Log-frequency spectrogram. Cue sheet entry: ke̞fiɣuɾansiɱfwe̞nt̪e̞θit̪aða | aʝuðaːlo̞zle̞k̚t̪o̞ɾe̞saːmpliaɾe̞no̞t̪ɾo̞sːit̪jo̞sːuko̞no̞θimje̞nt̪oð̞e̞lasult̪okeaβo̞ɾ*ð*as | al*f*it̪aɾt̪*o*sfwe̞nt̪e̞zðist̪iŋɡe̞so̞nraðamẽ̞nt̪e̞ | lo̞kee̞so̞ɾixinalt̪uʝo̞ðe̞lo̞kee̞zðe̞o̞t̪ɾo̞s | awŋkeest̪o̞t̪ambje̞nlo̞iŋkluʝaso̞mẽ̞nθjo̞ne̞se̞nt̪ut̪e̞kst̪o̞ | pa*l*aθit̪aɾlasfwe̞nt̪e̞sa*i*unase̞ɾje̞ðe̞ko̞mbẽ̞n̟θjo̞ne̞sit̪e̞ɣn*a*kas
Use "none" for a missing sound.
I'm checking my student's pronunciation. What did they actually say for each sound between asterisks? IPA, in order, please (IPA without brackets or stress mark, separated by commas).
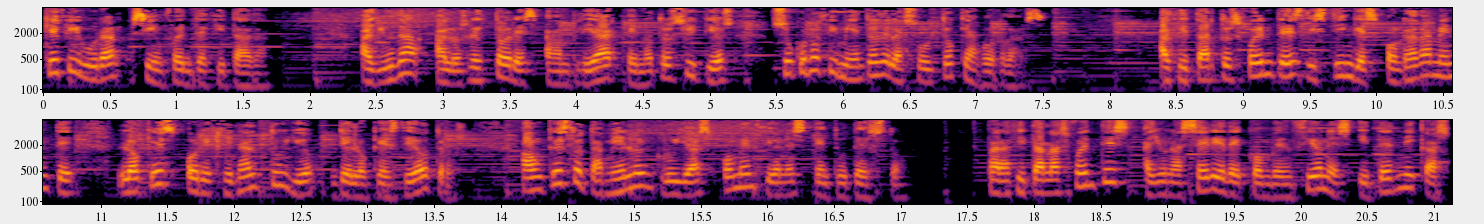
ð, θ, u, ɾ, j, i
